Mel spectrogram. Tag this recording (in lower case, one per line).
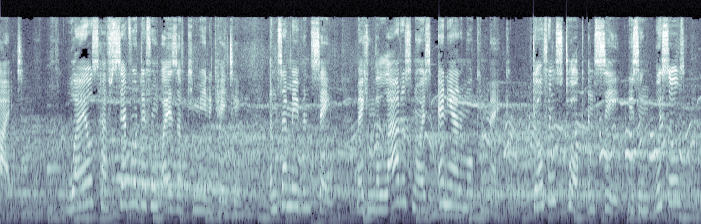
cacophony
music
speech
